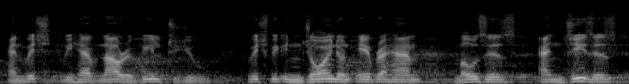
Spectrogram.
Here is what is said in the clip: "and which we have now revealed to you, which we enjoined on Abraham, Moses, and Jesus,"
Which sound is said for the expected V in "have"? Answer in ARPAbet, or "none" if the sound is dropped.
V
